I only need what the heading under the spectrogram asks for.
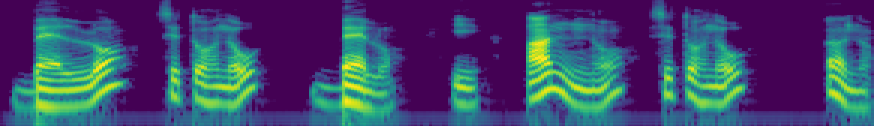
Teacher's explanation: quando havia um L duplo ou um N duplo, eles se tornaram simples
